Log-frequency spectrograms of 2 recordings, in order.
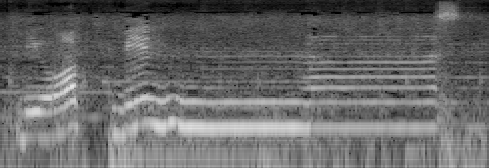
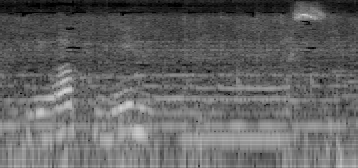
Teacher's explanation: Selanjutnya ada alif lam syamsiah dan nun bertasydid, di mana nun bertasydid harus didengungkan. Dan cara membacanya adalah bi rabbin nas, jangan bi rabbin nas.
